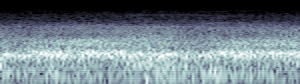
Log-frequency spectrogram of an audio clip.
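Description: A packed stadium crowd on match day, a steady, loud, broad roar of many voices that holds evenly throughout with no breaks.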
